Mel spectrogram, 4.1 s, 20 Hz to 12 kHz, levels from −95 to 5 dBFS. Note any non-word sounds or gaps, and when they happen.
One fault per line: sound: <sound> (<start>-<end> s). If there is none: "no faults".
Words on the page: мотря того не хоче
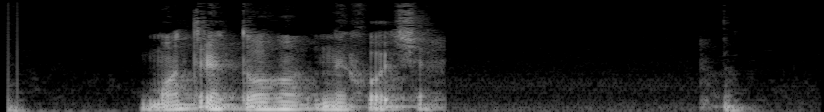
no faults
